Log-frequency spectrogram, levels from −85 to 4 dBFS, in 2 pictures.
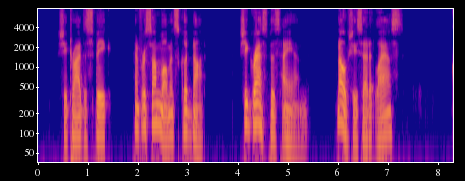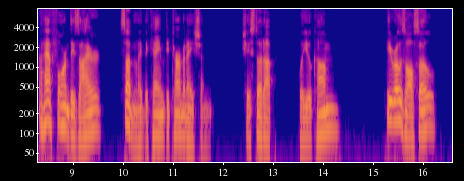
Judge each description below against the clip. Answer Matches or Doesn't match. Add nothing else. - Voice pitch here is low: Matches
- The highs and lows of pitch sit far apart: Matches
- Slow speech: Matches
